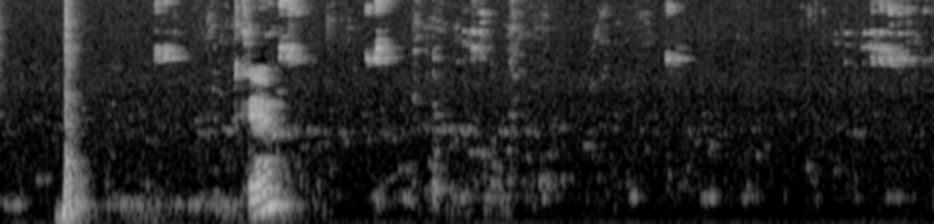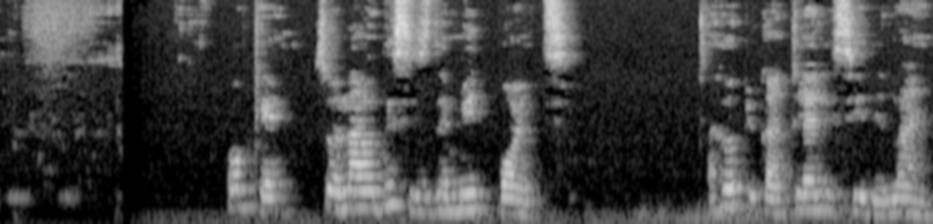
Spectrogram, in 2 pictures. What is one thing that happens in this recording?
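Cloth rustles as it is handled and spread out.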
